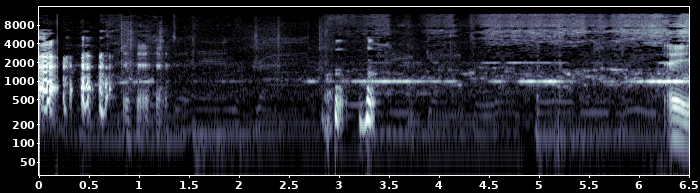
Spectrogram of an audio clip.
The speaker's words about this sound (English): So she's washed it and the tissue's gone everywhere over the floor. So she's having to hoover up the tissue everywhere.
